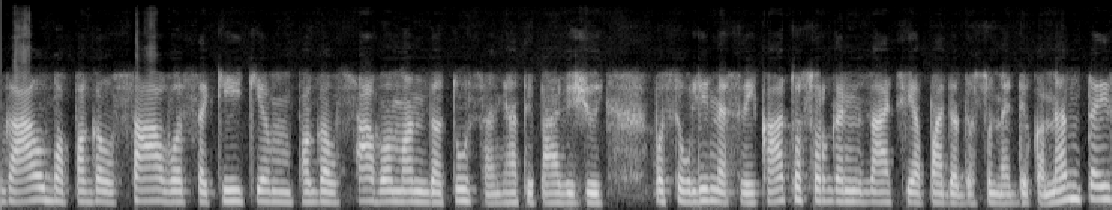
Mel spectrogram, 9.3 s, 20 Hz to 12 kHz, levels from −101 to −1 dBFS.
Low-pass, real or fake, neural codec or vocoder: 10.8 kHz; fake; codec, 44.1 kHz, 7.8 kbps, DAC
